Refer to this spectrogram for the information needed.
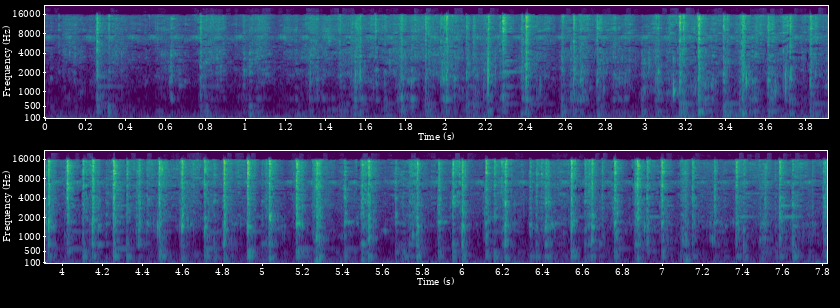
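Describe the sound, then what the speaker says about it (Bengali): A hand whisk beats cake batter with sugar in a bowl, quick rhythmic clicking strokes that start slow and loose and build into a fast, steady, even tapping, with no talk. "এবার আমি একটি হ্যান্ড উইচ দিয়ে খুব সুন্দর করে মিক্স করে নেব।"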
